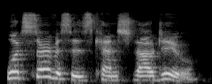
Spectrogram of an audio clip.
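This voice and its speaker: A woman's voice: medium pitch, sing-song, slow, husky, heavily acted. A woman playing an imperious, impatient old king in a readers' theatre Shakespeare play. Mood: brusque, probing. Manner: commanding, peremptory questioning.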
